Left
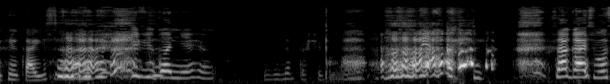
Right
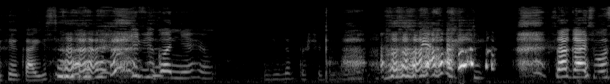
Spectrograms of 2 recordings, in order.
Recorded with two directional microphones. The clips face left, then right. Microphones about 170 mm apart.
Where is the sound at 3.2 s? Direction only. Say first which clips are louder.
Left 1 dB; 5° left (ahead or behind).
